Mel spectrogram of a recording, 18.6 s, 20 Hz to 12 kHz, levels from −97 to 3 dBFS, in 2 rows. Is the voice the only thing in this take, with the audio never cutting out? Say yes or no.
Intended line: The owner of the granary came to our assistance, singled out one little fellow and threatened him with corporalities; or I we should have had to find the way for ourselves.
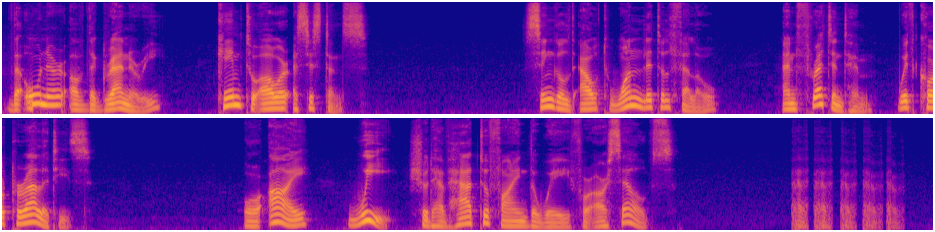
no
